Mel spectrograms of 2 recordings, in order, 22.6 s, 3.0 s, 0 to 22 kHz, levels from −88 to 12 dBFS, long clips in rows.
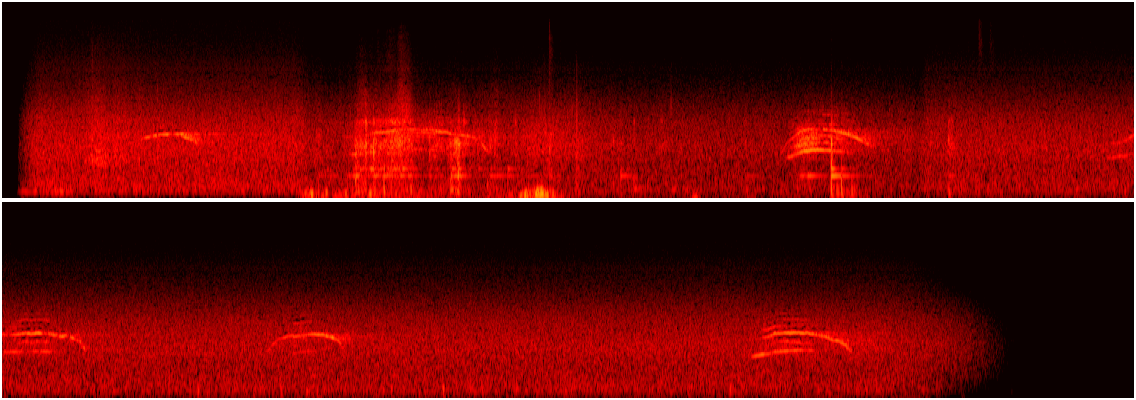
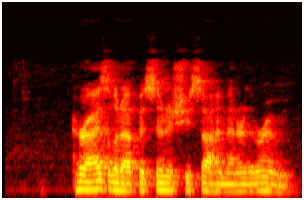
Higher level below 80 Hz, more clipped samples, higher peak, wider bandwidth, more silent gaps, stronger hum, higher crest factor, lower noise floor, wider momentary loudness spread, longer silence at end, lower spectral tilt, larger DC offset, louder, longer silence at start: about the same, -56 dBFS vs -54 dBFS; neither; second, -18 dBFS vs -2 dBFS; first, 16 kHz vs 7.6 kHz; neither; neither; first, 26 dB vs 16 dB; first, -68 dBFS vs -59 dBFS; first, 15 LU vs 7 LU; first, 1.45 s vs 0.1 s; about the same, -5 dB/octave vs -6 dB/octave; neither; second, -43 LUFS vs -18 LUFS; second, 0.15 s vs 0.7 s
